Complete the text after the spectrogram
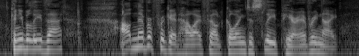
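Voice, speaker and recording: Over noticeable background noise, a man with an American accent talks with lively intonation. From US. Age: 40s. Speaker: spokesperson in a sales video. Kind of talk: sales pitch.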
